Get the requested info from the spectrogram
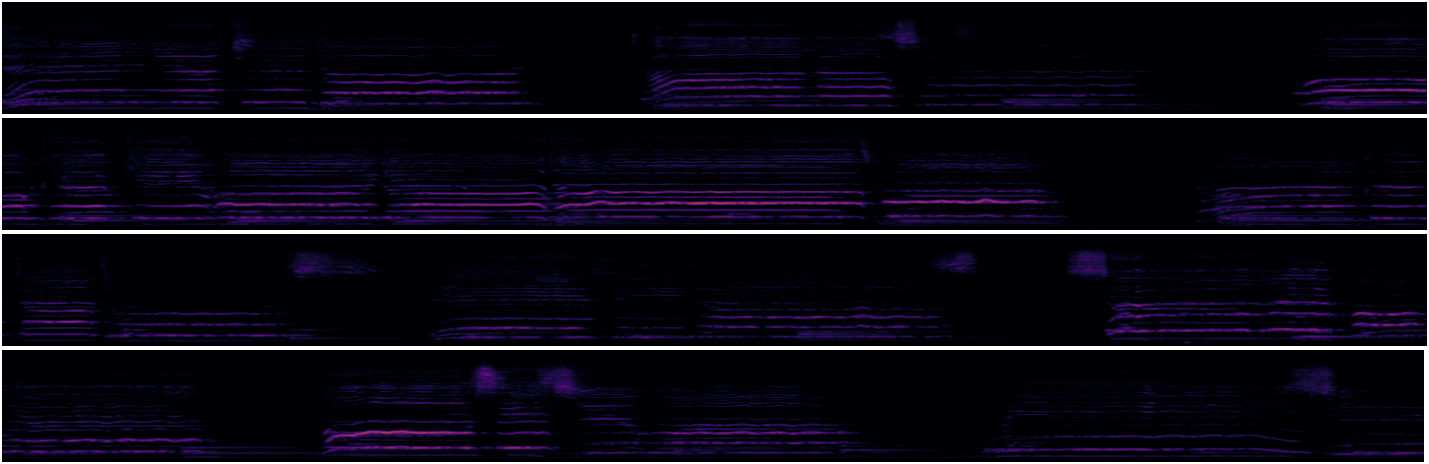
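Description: A man and a woman singing a hymn together in phrases a few seconds long with short breaths between, over a soft instrumental accompaniment.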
